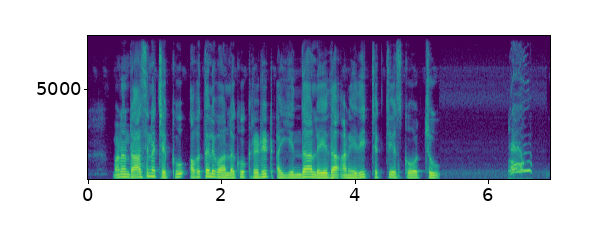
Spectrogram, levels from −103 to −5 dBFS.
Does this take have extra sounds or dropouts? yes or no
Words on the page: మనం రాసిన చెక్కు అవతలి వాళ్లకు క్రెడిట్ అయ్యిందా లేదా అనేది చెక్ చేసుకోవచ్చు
yes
